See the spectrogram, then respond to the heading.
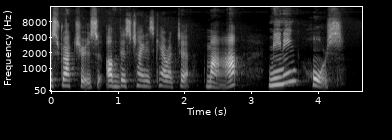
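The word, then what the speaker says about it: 马: We may take a look at the changes of the physical structures of this Chinese character, Ma, meaning horse, pronounced as Ma.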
